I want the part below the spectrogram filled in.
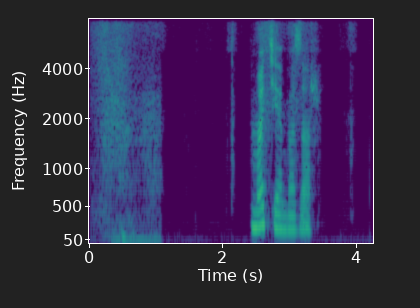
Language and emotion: Russian, neutral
